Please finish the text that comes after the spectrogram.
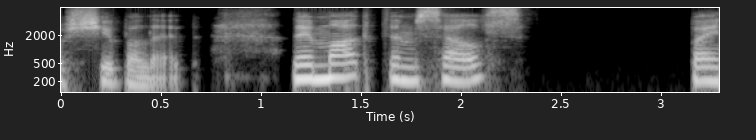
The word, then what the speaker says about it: shibboleth: He writes that strangers gave away their difference by being indifferent to the diacritical distinction between she and si in the pronunciation of this word, sibolet or shibboleth.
